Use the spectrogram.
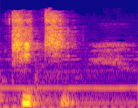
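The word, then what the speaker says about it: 記紀: 两本呢，因为一本是《日本书纪》，一本是《古事记》，它简称“ 纪记”，嘿，而日文就念作 “Kiki”，啊，蛮可爱的哦。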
